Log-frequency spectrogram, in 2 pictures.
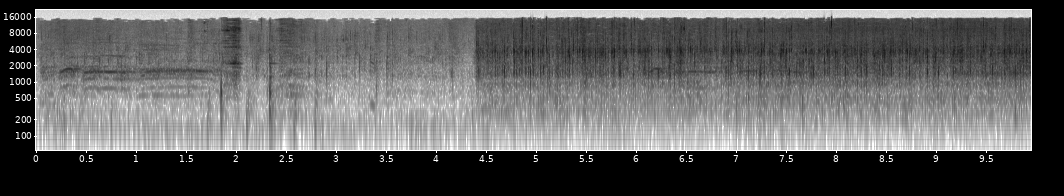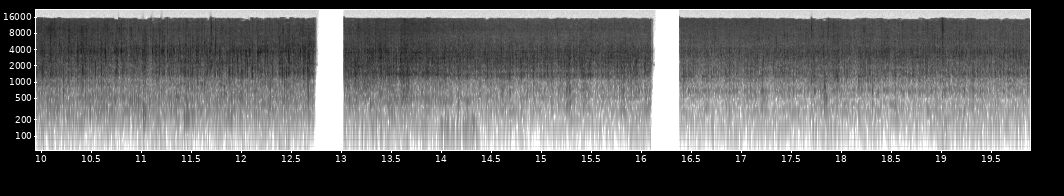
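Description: Whole tilapia deep-frying in hot oil: a dense, steady crackling sizzle that starts suddenly about four seconds in. It drops out for an instant twice.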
